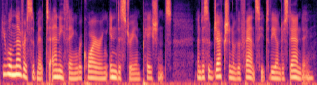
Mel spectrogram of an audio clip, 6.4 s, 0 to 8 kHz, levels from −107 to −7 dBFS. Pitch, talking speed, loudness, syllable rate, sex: 180 Hz, 190 wpm, -20 LUFS, 6.0 syllables/s, female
